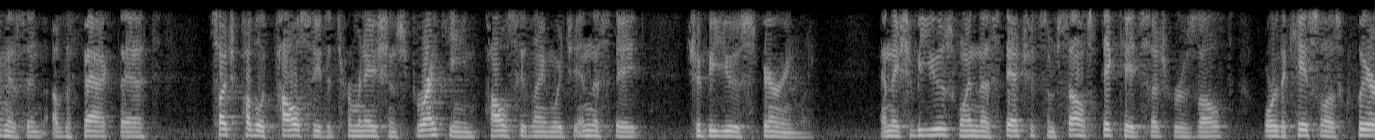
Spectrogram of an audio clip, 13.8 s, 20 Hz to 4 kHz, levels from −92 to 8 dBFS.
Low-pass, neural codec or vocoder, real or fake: 3.6 kHz; none; real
